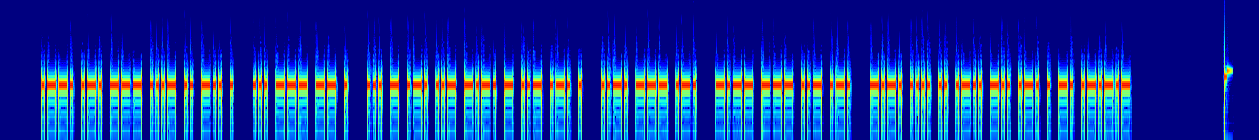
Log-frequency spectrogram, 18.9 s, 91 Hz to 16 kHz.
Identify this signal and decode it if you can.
Morse code, heard as a keyed tone, about 28 wpm, 700 Hz. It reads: PROVIDE SOME STRUCTURE FOR YOUR CHILDREN.
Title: Sentences from Top 1000 Words - Review Part 6 - 28wpm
